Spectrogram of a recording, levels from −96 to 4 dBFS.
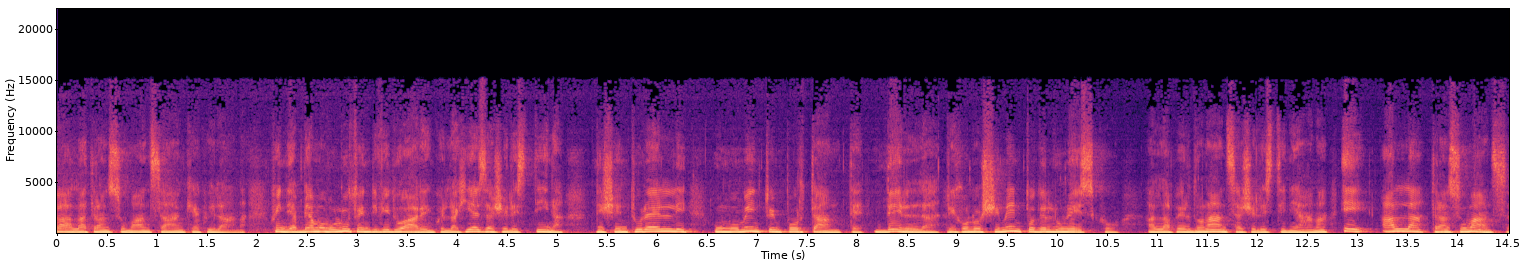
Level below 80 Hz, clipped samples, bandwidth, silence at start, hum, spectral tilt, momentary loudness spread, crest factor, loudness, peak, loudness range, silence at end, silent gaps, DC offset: -40 dBFS; under 0.1%; 14.5 kHz; 0 s; none; -6 dB/octave; 6 LU; 8 dB; -11 LUFS; -2 dBFS; 1 LU; 0 s; none; under 0.1%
